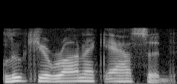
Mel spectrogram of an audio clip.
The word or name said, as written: glucuronic acid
